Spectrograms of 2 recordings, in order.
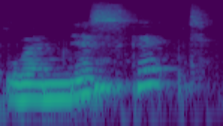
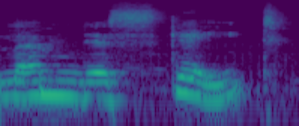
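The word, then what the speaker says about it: lemniscate: says draw a freehand lemniscut well again if you pronounce the word wrong if you say lemon escaped then you can see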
